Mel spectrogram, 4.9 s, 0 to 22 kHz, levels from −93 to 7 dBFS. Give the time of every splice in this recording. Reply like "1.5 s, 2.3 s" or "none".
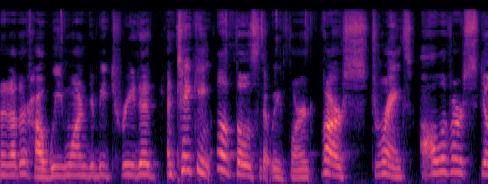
1.6 s, 2.2 s, 2.6 s, 3.2 s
